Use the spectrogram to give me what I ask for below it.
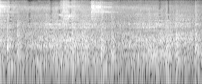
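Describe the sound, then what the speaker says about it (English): A train passes close by, a loud, steady roar of rolling rail cars with wheel clatter and a faint squeal, continuous throughout. "Train's coming."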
